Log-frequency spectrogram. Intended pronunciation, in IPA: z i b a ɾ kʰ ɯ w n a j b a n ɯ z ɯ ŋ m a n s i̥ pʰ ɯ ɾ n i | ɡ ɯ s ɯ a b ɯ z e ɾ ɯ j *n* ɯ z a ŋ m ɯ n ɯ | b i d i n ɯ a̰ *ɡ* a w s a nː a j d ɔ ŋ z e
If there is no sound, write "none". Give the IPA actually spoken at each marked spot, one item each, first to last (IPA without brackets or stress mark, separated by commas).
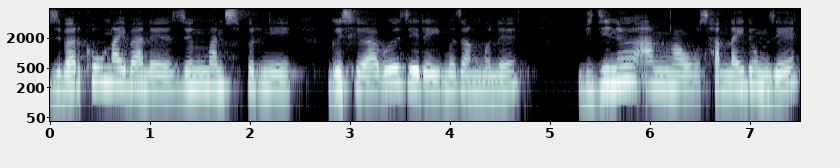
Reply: m, ŋ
